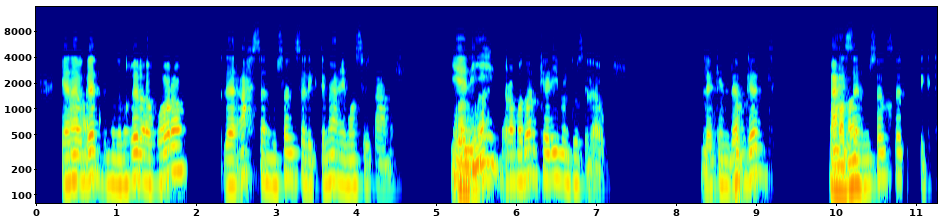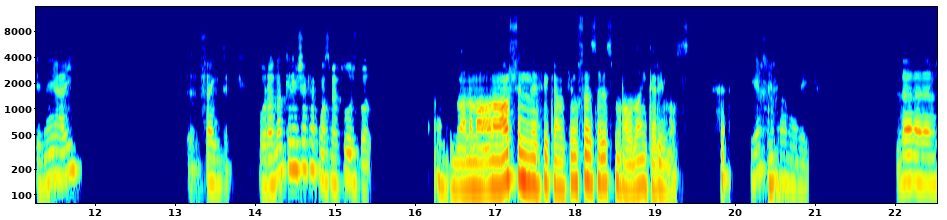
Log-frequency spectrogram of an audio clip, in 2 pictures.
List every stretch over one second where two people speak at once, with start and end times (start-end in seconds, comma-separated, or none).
none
